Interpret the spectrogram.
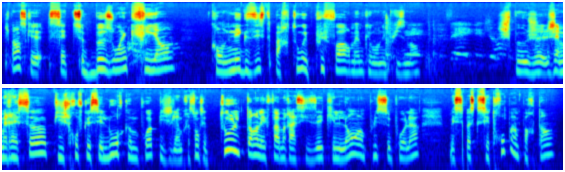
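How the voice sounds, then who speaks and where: A young adult woman from Belgium, talking fast with many restarts in a documentary interview. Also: mid-range voice, darkish tone, slight background noise. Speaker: actress and playwright.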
